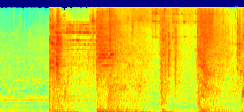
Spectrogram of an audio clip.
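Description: Heavy blows and crashes ring out as a fighter battles monsters.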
